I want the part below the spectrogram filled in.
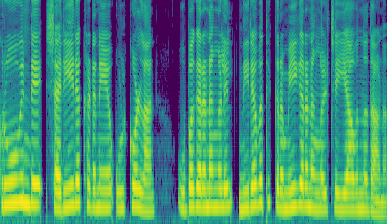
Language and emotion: Malayalam, neutral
